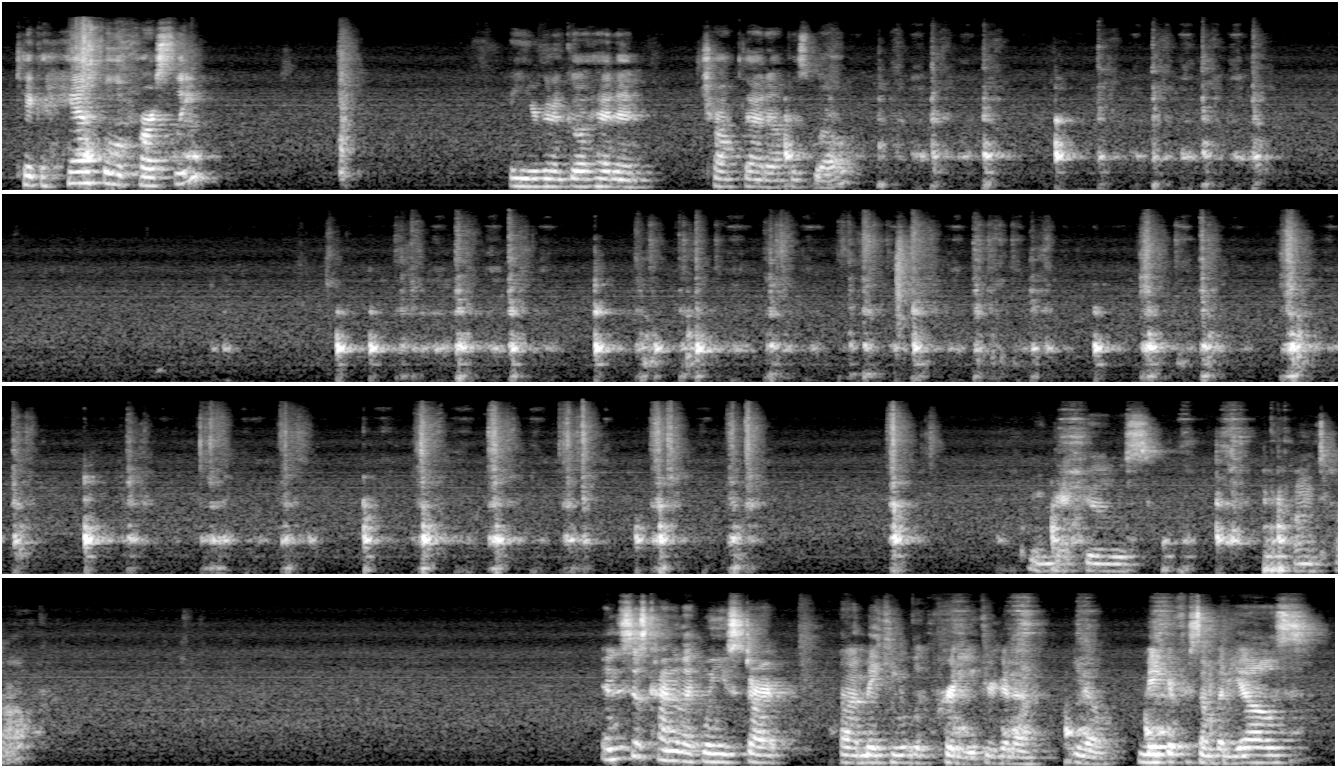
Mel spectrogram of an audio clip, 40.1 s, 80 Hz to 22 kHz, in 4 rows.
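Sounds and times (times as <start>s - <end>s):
knife chopping on wooden board: 6.6s - 9.5s, 12.5s - 25.8s, 26.7s - 26.9s, 28.8s - 29.8s.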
